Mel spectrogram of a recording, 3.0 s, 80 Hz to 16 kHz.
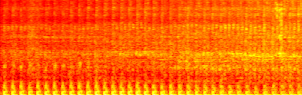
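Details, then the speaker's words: RPS Magician 250 Chinese CG-style single with over 10,000 miles: crisp, even exhaust thumps about eight per second at a steady idle, no knocking or misfires and no smoke; still runs good. "Blinkers, but it still runs good. Let's fire it up, Chris. Look at that. No smoke. See?"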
